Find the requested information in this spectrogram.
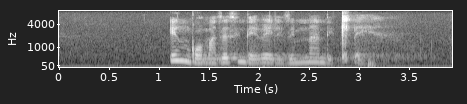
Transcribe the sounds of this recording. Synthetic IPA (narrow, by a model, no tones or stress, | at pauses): iːŋʱɔmazesindʱɛɓɛlɛzim̩nandʱit͡ɬʼɛ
